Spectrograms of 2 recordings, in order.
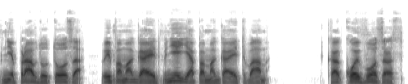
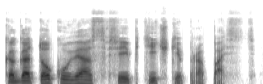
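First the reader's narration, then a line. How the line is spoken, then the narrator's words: Muttered. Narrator (Russian): пробормотал он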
